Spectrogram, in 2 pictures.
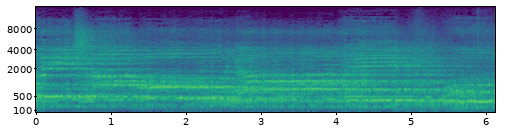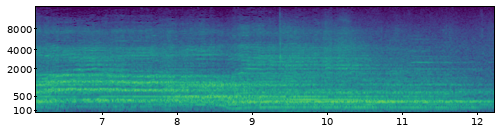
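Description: Women's folk choir singing unaccompanied in several parts, holding long sustained chords that shift in pitch. The final chord dies away near the end.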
